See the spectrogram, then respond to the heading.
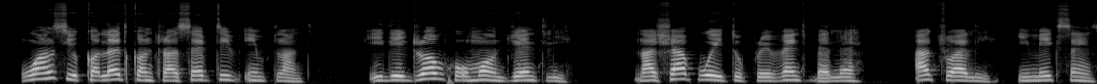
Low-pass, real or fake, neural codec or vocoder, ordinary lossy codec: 19.8 kHz; real; none; none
